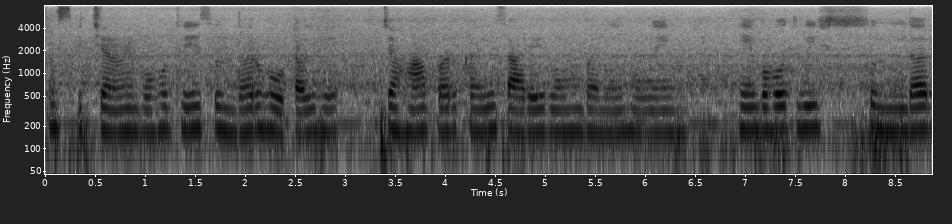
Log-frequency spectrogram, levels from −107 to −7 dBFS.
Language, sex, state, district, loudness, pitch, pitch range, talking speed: Hindi, female, Madhya Pradesh, Dhar, -18 LUFS, 170 Hz, 160-175 Hz, 130 wpm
